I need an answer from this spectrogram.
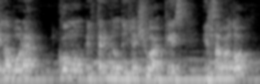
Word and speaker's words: Yeshua: llegamos al hebreo Entonces el verdadero nombre del mesías de origen hebreo se pronuncia yeshua y tiene significado que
